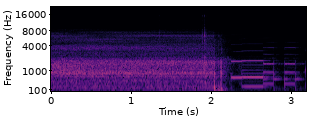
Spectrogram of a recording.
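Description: A toggle switch clicks.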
